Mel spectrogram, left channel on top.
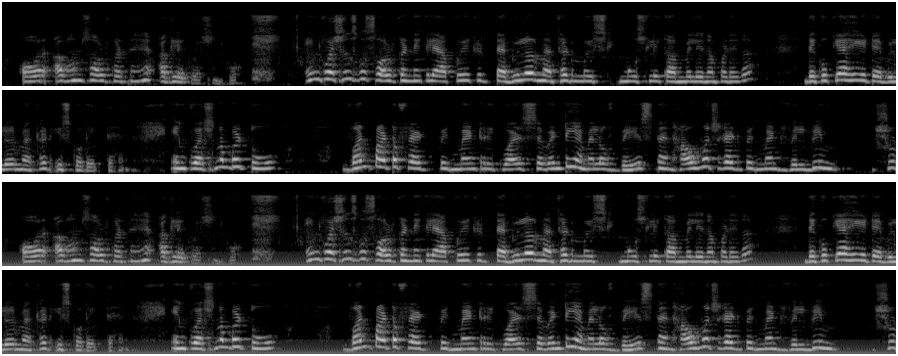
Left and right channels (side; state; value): right; noise; hum, 19 dB below the sound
